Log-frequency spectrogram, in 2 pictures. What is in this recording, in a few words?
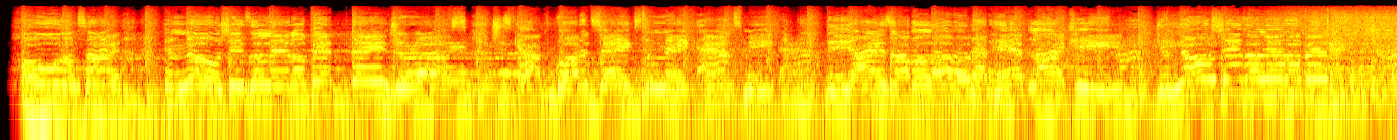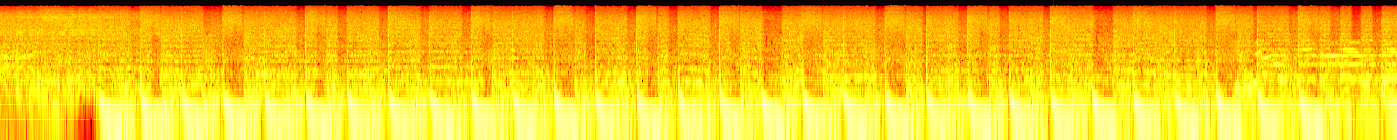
dangerous ringtone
